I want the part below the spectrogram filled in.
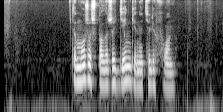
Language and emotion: Russian, neutral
